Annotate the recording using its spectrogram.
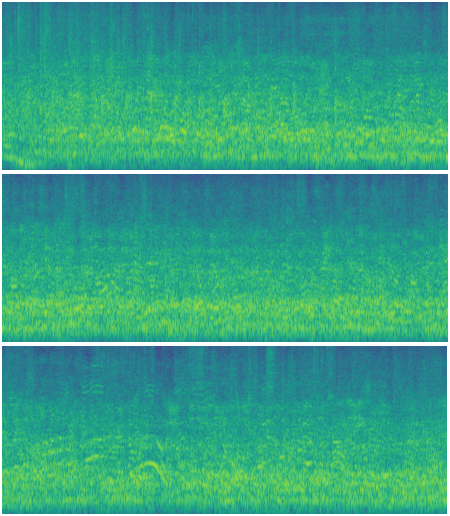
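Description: A crowd of people talks and cheers loudly in a large echoing hall.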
